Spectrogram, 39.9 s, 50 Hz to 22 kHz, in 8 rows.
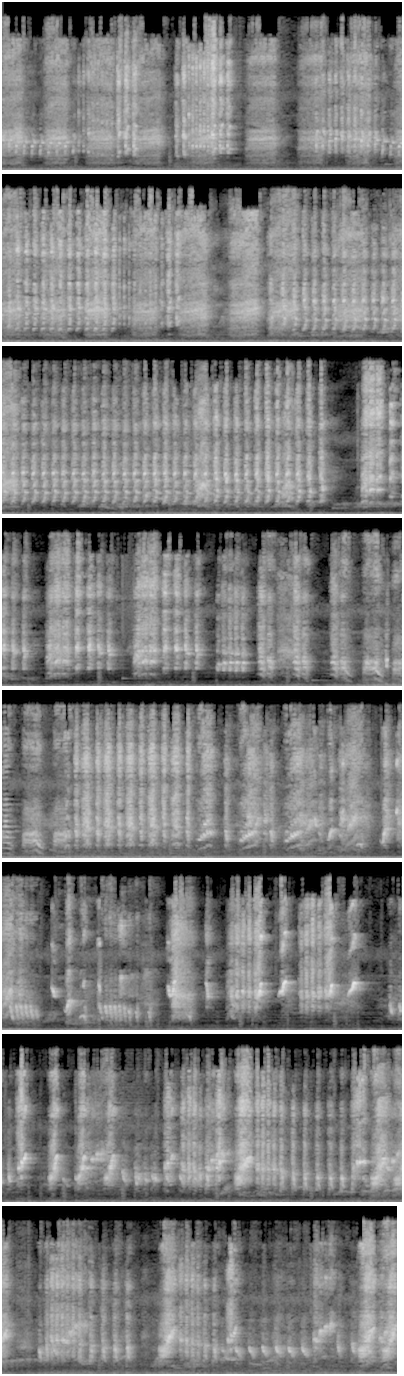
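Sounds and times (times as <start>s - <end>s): bird chattering song: 0.0s - 39.9s.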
